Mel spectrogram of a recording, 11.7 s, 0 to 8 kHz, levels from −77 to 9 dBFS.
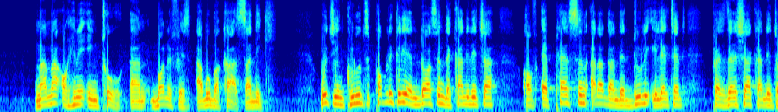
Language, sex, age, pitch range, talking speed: English, male, 60-79, 115-155 Hz, 125 wpm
